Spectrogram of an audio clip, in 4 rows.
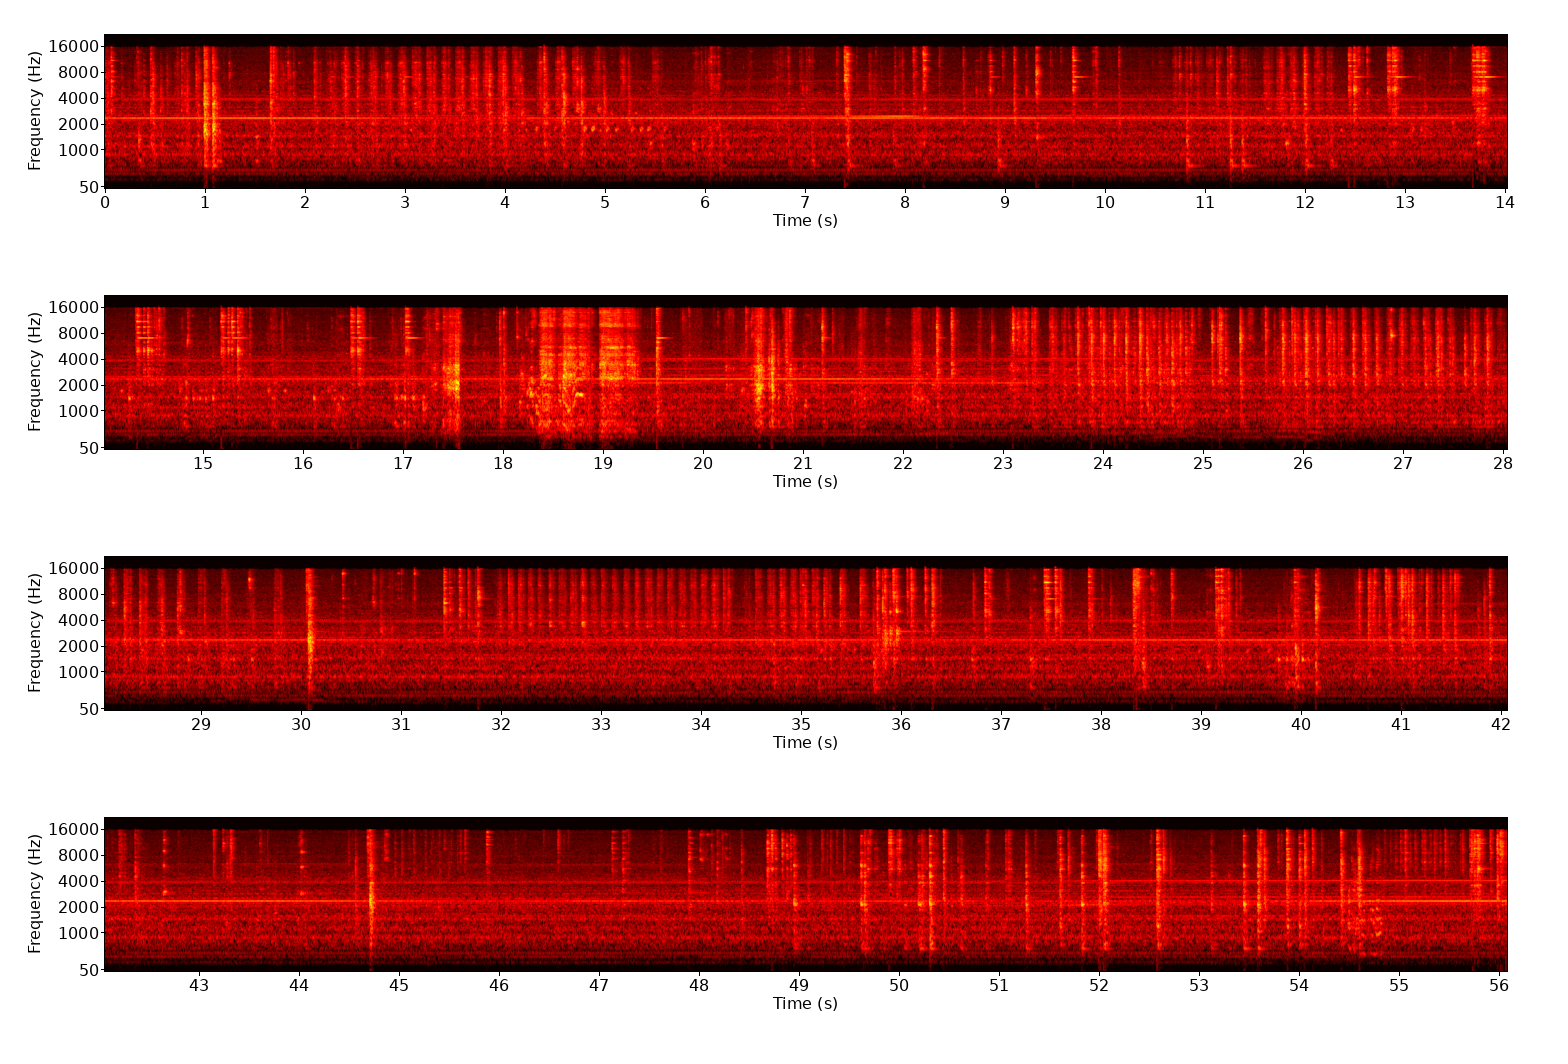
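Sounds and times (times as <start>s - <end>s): scraping and rubbing: 17.2s - 17.6s, 18.2s - 19.6s.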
